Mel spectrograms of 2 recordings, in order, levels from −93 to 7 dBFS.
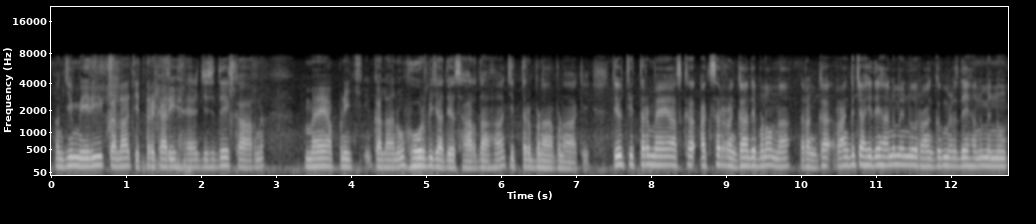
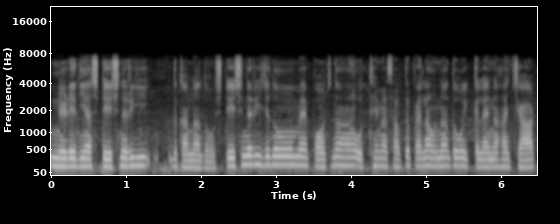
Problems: background sounds at intervals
